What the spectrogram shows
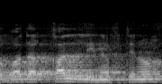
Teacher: لِنَفْتِنَهُمْ فِيهِ پچھلی آیت کے ساتھ ملانا ہو تو غدقل لِنَفْتِنَهُمْ قاف لام سے ملا دیں گے، ادغام ہوگا، یہ ادغام کامل ہے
